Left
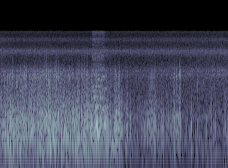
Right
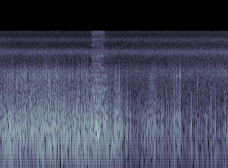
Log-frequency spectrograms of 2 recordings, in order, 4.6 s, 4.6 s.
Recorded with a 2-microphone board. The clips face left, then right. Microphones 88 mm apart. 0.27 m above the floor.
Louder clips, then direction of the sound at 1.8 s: Even; 80° right.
